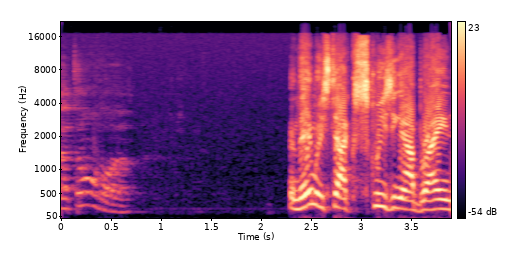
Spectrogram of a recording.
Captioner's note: French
